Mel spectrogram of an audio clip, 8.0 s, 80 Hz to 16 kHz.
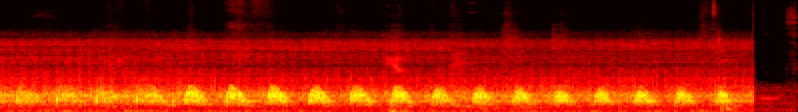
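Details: Fetal heartbeat on Doppler at a doctor visit after 4 months of pregnancy completed: rapid, regular whooshing pulses, about 146 beats a minute.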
